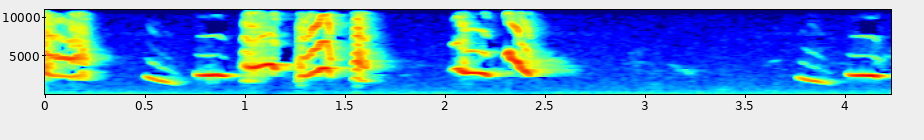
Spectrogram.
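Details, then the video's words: Oriental magpie-robin song used to provoke other birds into singing: sharp downslurred whistles and quick clusters of high, varied chirps, then silence and a closing whistle, in a quiet setting. "Pancingan Suara Kacer Segala Medan Dan Cuaca"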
